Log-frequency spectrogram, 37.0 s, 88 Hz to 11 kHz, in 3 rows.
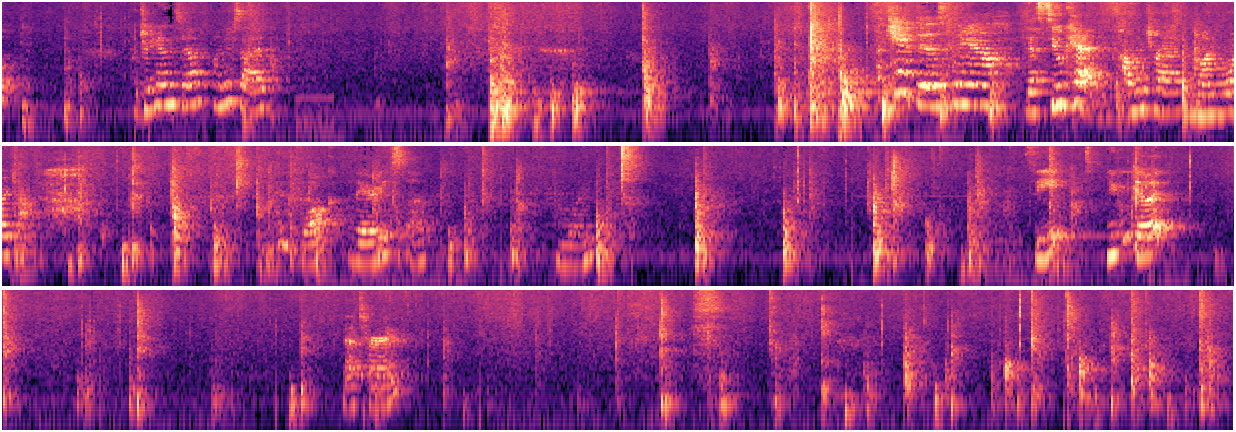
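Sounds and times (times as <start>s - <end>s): shoes tapping on hardwood floor: 0.2s - 1.0s, 3.7s - 10.1s, 11.0s - 18.6s, 19.2s - 27.9s, 28.8s - 36.9s
child's voice: 8.7s - 10.2s
girls talking: 8.7s - 12.6s, 15.1s - 16.7s.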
